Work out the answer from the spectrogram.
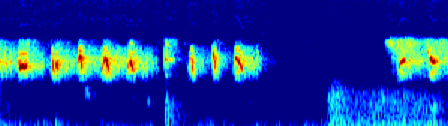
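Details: Lesser cuckoo calling: a fast run of about six short, clipped notes, then a quicker stuttering group of three, a brief pause, and two more notes starting a new phrase, with faint low rumbling noise underneath.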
